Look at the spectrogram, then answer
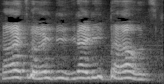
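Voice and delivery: high, loud, slow mock proclamation; overt declaration. Yoga student hammily declaring need to instructor, slow and high. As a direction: announce your need dramatically, slowly. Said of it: "I didn't really do it quite that overtly".

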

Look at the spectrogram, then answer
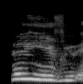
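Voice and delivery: put-on high, loud pitiful little-boy voice; pathetic Dondi voice. Comedian in costume doing a pathetic little-boy voice. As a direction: play a pathetic little kid begging.

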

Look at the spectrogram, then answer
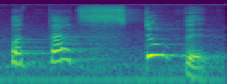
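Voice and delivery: put-on high, slow little girl's outraged protest; a hurt child spelling out the unfairness; indignant child. Little girl on the bus tells her mother, high and indignant.

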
